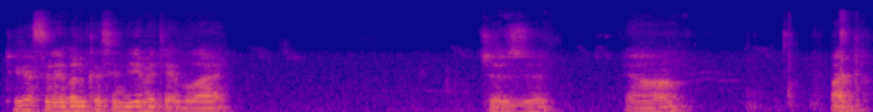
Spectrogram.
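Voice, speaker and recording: A man's voice: medium pitch, takes it slowly, darkish tone. A man with a Sindhi accent teaching a grammar lesson, often checking that the class has understood. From Sindh, Pakistan. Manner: checks understanding with frequent rhetorical questions. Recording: echoey room, mic at a distance, faint noise.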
